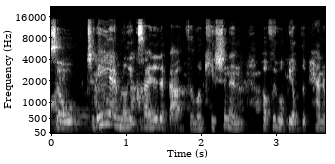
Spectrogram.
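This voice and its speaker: The speech runs at a very fast pace with ordinary pitch variation. Music plays in the background. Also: woman. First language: Spanish. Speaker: business trainer. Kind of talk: casual chat. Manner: animated.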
